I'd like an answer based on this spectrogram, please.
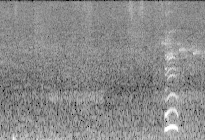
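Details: Wild Japanese macaque, one of the monkeys answering each other's calls, giving a single short, clear, arching tonal coo with rising then falling pitch near the end, over faint outdoor background hiss.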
